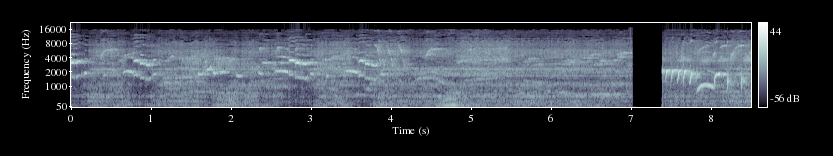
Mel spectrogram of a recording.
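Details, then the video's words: Medan white-rumped shama singing persistently, used to lure other shamas; varied whistled phrases and chirps over a steady hum, a brief silence, then a burst of rapid high notes and a falling whistle. "murai batu Medan. gacor door . cocok buat pancingan burung murai batu lain nya."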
